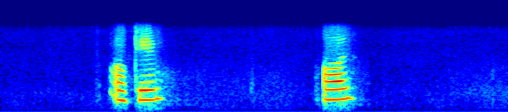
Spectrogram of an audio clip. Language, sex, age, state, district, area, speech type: Urdu, female, 18-30, Delhi, North East Delhi, urban, conversation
